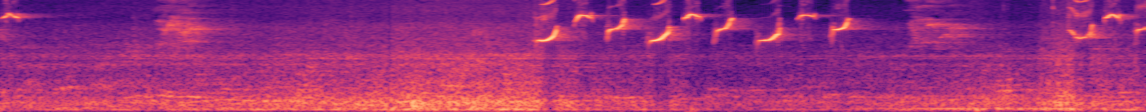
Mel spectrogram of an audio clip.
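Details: Cinereous tit, in a variation of the long-whistle gacor style, delivering a rapid run of about ten sharp upslurred whistles, high and bright, at about three per second, over a low steady background hum.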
